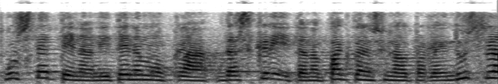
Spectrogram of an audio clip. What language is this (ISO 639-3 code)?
cat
